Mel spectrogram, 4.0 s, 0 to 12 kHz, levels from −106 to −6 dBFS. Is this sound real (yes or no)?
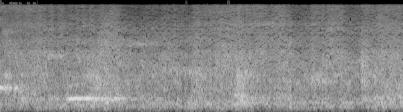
no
